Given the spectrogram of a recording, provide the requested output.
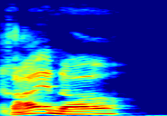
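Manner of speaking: high distant call of a name. A narrator's reading. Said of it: "aus dem Wald einen Ruf".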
